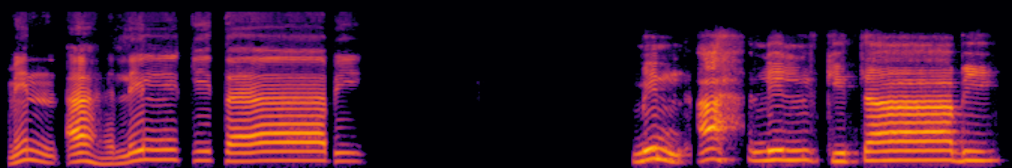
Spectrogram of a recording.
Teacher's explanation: এখানে ছোট হা আছে, গম্ভীর আওয়াজে হবে, আপনার হালকা আওয়াজে বড় হা হয়ে যাচ্ছে, এটা একটু খেয়াল রাখবেন।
